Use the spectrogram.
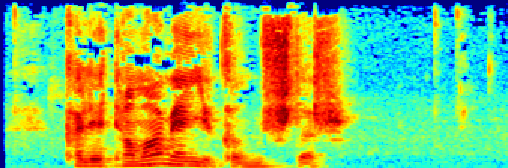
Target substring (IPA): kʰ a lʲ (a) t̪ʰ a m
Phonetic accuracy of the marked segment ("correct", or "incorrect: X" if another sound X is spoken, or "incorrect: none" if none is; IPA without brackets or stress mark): incorrect: ɛ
